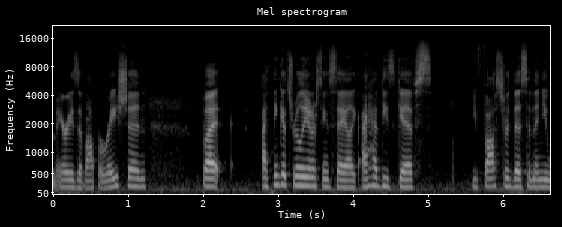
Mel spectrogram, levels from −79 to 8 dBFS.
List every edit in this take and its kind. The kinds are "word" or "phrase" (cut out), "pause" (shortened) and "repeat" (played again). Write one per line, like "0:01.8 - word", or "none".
none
